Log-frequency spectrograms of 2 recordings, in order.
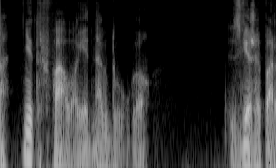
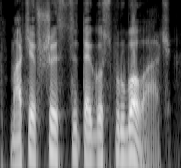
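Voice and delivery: loud, high, threatening order; menacing raised voice; aggressive demand; 7 semitones higher, 13 dB louder than usual. A narrator's reading. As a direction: force it on everyone. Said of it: "Ingeborn stał się agresywny".

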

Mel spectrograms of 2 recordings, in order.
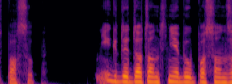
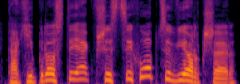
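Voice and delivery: high, proud cry; exclaiming; 7 semitones higher, 5 dB louder than usual. A narrator's reading. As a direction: call it out excitedly. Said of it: "zawołał Dick".

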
